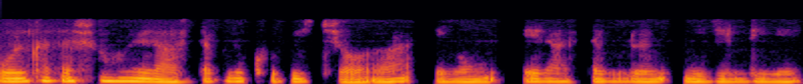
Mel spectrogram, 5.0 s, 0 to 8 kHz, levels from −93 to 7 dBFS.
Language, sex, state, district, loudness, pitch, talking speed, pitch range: Bengali, male, West Bengal, Kolkata, -18 LUFS, 95 Hz, 145 wpm, 90-105 Hz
